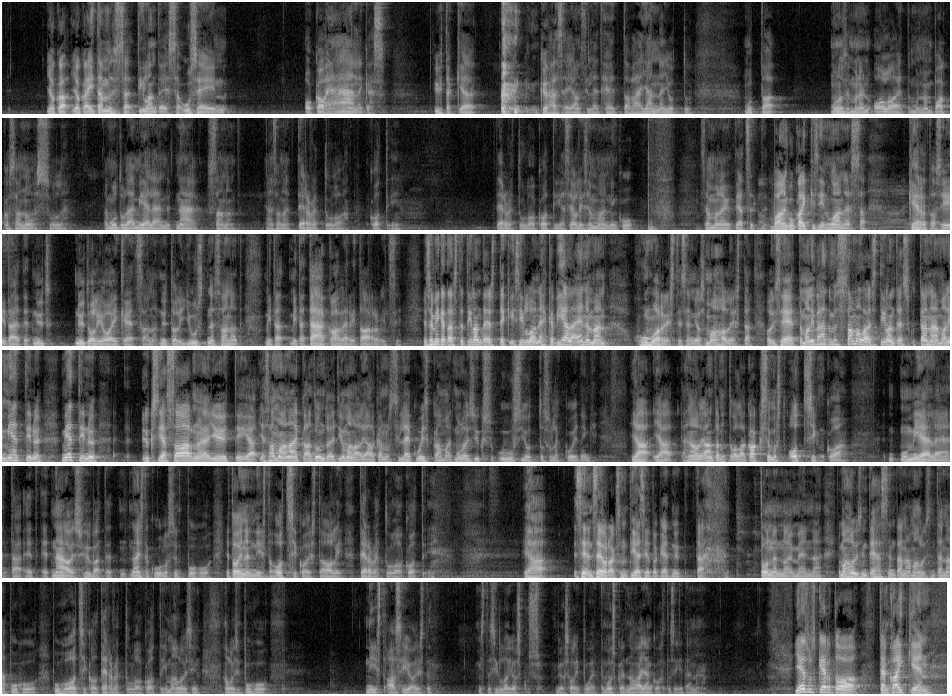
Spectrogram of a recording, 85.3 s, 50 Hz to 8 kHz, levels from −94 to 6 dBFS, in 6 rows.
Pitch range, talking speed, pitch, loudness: 100-130 Hz, 145 wpm, 110 Hz, -22 LUFS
